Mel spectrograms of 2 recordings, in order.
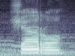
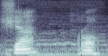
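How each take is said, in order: First: The two syllables are joined quickly together. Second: The two syllables are said separately, apart.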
